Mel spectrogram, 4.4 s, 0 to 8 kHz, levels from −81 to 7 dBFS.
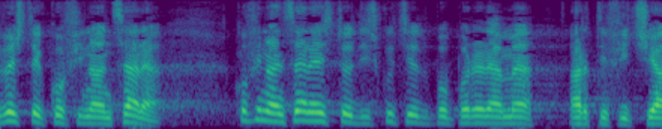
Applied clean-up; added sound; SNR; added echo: none; none; none; none.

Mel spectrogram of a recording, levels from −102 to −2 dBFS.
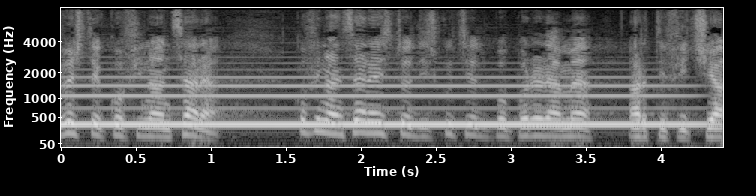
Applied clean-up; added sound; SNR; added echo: none; Wind instrument, woodwind instrument; -5 dB; none.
